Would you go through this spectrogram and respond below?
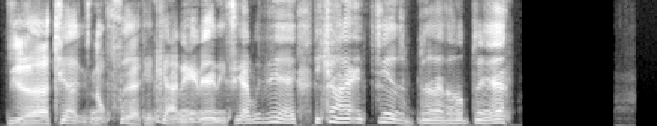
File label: angry, Teenage Angst; speech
